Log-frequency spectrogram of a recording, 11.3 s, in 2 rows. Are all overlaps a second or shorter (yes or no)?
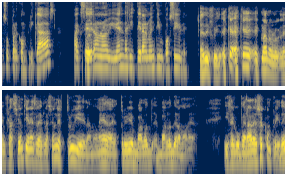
yes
